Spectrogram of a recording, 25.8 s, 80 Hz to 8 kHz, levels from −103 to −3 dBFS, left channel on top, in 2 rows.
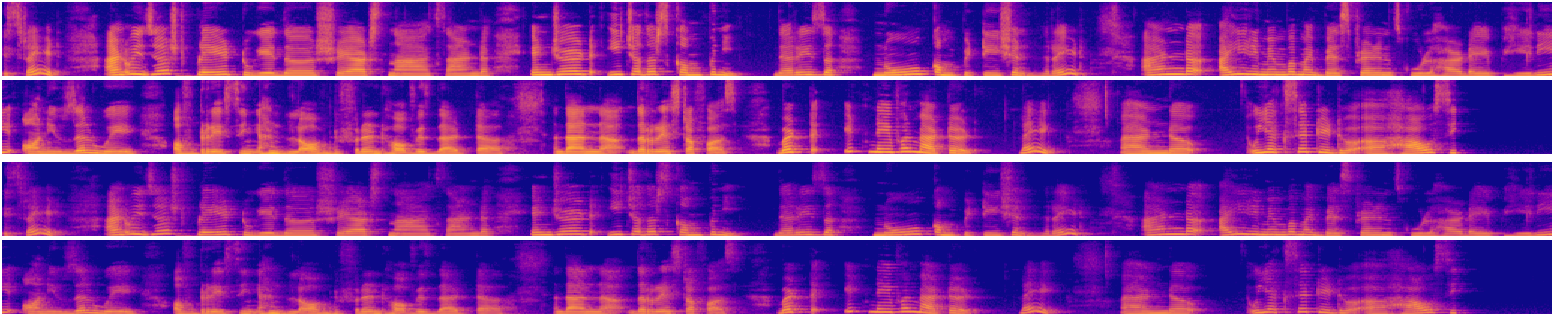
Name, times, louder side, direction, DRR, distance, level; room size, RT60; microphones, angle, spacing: voice 1, 0.0-6.2 6.4-9.0 9.5-21.0 21.4-21.7 22.2-22.9 23.3-25.0, left 7 dB, 80° left, 0.3 m, -29 dB
7.6 x 3.7 x 5.9 m
head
